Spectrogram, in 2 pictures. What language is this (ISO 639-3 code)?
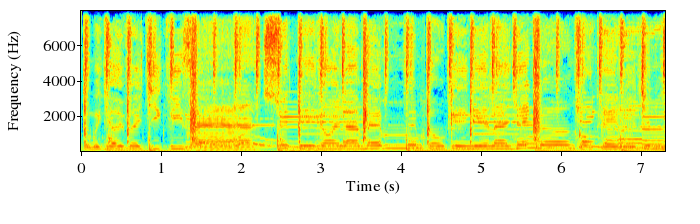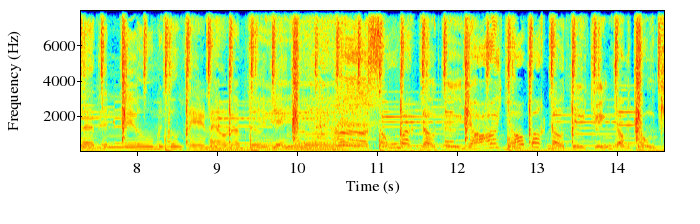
vie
